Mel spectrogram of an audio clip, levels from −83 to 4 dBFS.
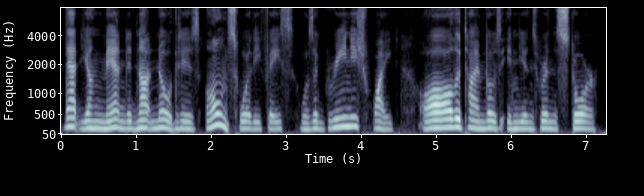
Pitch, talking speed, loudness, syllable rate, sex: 170 Hz, 200 wpm, -18 LUFS, 4.7 syllables/s, female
